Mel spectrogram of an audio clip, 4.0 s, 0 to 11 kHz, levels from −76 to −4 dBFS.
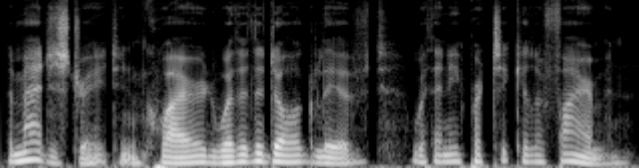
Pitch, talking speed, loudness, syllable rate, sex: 125 Hz, 165 wpm, -19 LUFS, 6.2 syllables/s, male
